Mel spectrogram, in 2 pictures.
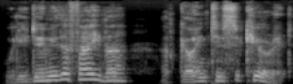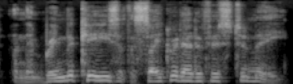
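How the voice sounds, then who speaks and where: A man voicing a pompous, sanctimonious middle-aged gentleman in an audiobook, with a slightly husky, raised voice and grand theatrical phrasing. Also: on the high side, big pitch swings, moderate pace, exaggerated voice. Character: pompous hypocritical middle-aged male architect.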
